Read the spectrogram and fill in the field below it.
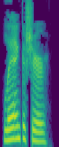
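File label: "lancashire", British English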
